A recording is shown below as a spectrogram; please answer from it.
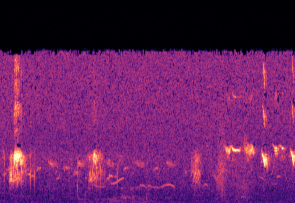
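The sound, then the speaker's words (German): Starlings chirping in a garden: faint, scattered high chirps and a few thin warbling whistles over a soft, steady hiss, with brief louder peeps near the start and end. “Die Stare zwitschern.”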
